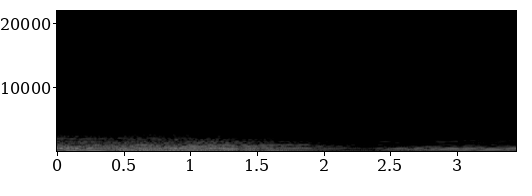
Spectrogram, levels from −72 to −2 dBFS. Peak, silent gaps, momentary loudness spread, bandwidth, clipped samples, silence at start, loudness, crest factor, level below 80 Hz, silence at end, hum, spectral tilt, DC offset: -34 dBFS; none; 14 LU; 7.4 kHz; under 0.1%; 0 s; -47 LUFS; 14 dB; -70 dBFS; 0 s; none; -9 dB/octave; under 0.1%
